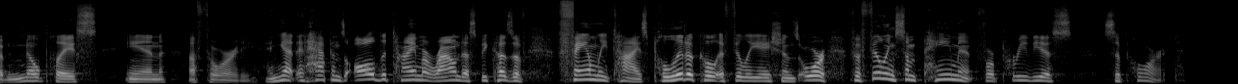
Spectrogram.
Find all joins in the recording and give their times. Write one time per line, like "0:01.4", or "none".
none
